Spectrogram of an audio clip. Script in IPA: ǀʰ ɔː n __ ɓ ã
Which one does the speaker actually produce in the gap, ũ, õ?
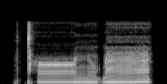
õ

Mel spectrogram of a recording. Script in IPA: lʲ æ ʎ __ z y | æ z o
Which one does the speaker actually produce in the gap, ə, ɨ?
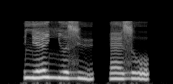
ə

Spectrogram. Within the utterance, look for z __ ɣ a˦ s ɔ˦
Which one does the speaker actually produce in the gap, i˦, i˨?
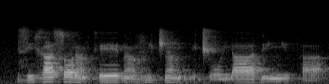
i˨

